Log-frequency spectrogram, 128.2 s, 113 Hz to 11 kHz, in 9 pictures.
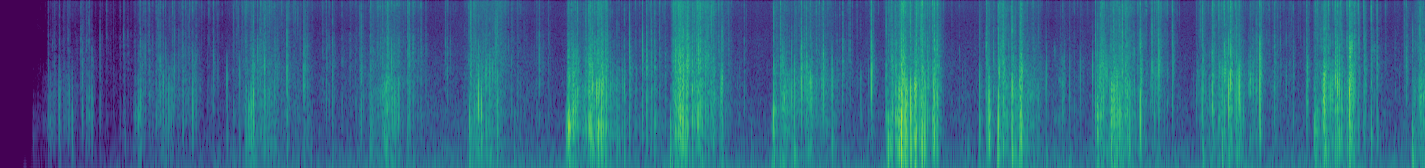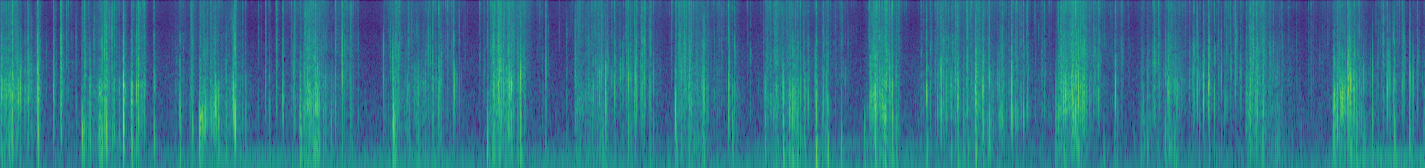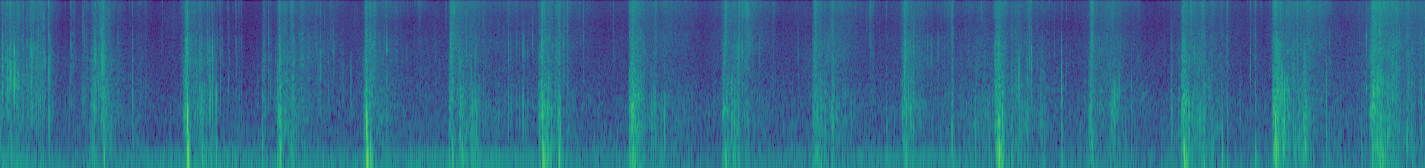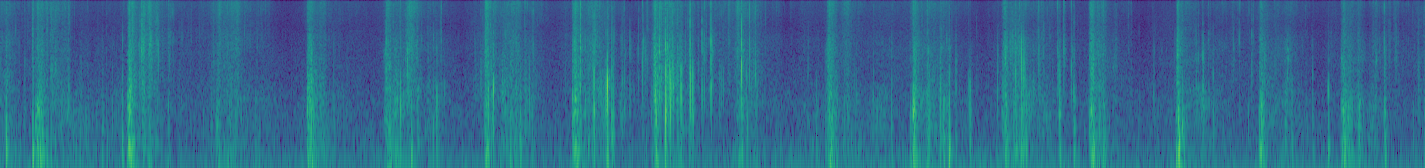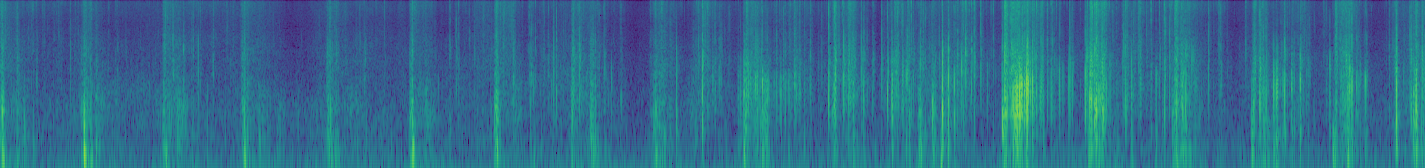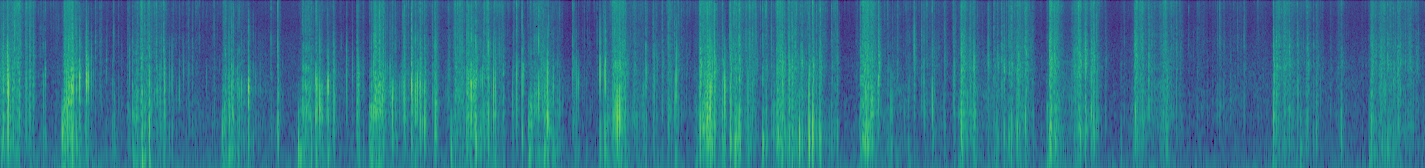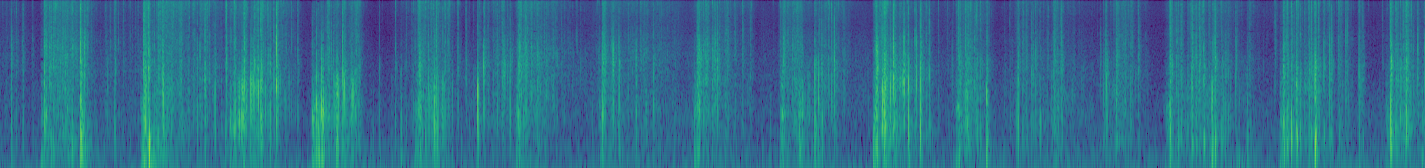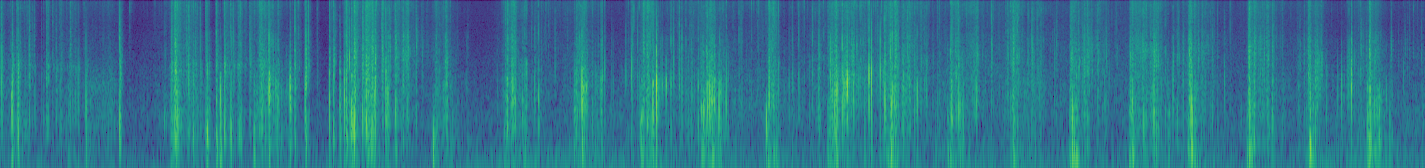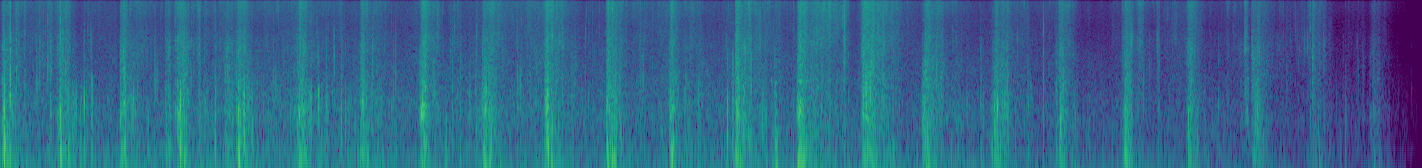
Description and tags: Walking on Crunchy Ice (01/30/2014)
A huge ice storm moves in to the back woods of North Carolina on 01/30/2014. First it snowed...and then it sleeted. When all that sleet froze on the surface of the snow, walking in this winter-wonderland produced an amazing sound. So, I put on my boots, grabbed my ZoomH4N and set out to record the magic!
This would be very useful as Foley FX for walking in any frozen environment. I walked on various surfaces and depths of ice and snow throughout. I tried to leave enough space between steps so that the sounds do not overlap so that they can be cut for editing purposes.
